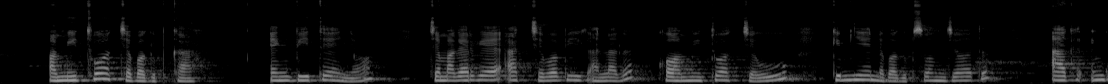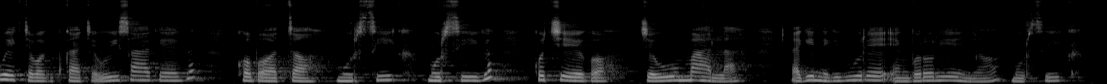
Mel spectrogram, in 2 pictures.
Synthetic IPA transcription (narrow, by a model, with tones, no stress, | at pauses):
ɔ˨mi˨twɔ˦k̚t͡ʃe˨bɔ˨k̬ɪ˨pka˨ | ɛŋbi˦tɛ˦ɲɔ˨t͡ʃe˨ma˨kɛ˦ɾkɛ˦ʔak̚t͡ʃe˨bɔ˦bi˦ka̰˨la˨kkʰɔ˨mi˨twɔ˦k̚t͡ʃe˨u˦ki˦mɲe˦ne˨bɔ˨kɪ˨pso˦ŋd͡ʒɔ˦t | akɪ˦ŋɡwe˦k̚t͡ʃe˨bɔ˨kɪ˨pka˨t͡ʃḛ˨u˦i˦sa˦kɛkko˨bɔ˨tɔ˨mu˨ɾsi˦kmu˨ɾsikko˦t͡ʃe˨kɔ˨t͡ʃe˨u˦ma˦la˨lʔa̰˨ki˦ni˨ki˦ku˦ɾe˦ʔɛ˨ŋbo˦ɾo˦ɾje˦ɲɔ˨mu˨ɾsi˦k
